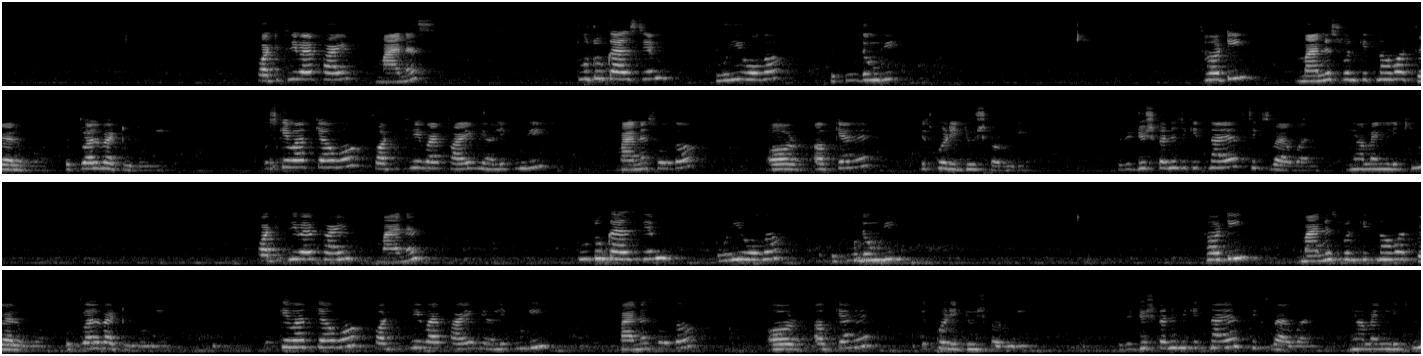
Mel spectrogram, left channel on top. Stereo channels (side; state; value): both; normal; correlation 0.30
